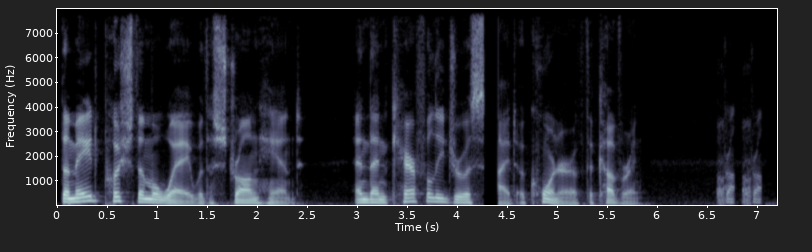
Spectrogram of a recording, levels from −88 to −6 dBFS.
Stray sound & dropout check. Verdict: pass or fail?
fail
